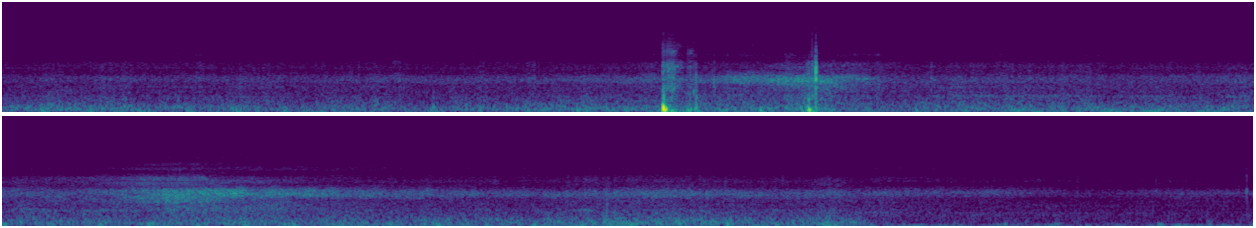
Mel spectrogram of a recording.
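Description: Wind buffeting the microphone and road noise from a bicycle riding on asphalt, a steady rushing that fades somewhat near the end. Two sharp knocks about five and six seconds in.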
